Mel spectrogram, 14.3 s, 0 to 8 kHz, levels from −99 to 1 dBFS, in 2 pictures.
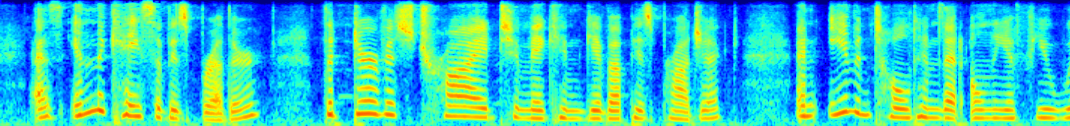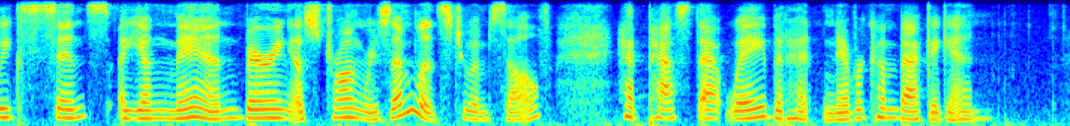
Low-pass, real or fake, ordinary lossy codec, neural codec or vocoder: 7.2 kHz; real; Opus, 24 kbps; none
